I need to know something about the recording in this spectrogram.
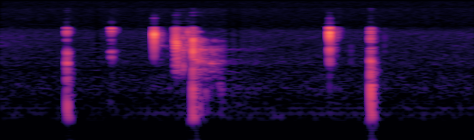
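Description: Faint, sharp clicks, about six in under two seconds and some in quick pairs, from a computer pointing device as the digital marker tool is picked back up.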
